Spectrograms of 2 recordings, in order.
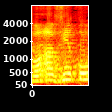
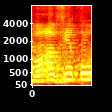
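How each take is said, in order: First: The n sound is left out entirely. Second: The n sound is left out entirely.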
